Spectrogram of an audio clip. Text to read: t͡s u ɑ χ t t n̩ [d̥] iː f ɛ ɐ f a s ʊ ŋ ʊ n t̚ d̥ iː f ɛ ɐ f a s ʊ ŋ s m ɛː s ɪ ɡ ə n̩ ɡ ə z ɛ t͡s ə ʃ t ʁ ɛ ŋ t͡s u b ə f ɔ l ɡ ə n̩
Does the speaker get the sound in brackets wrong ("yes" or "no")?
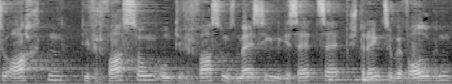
no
